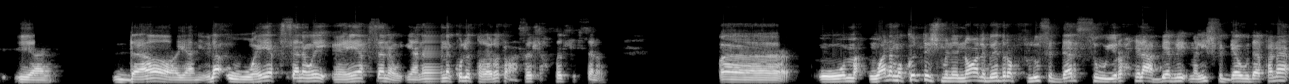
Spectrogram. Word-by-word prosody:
يعني 105 Hz, -3 st, 0 dB, 0.6 s
ده 120 Hz, +1 st, +1 dB
آه، 145 Hz, -5 st, +4 dB
يعني 105 Hz, 0 st, -2 dB
لأ 175 Hz, -, +2 dB
وهي 125 Hz, +7 st, +2 dB
في 180 Hz, -1 st, -14 dB
ثانوي 150 Hz, 0 st, +1 dB
هي 120 Hz, +6 st, +1 dB
في 145 Hz, -, -15 dB
ثانوي، 130 Hz, -11 st, -1 dB
يعني 115 Hz, +3 st, -1 dB
أنا 150 Hz, +1 st, 0 dB
كلّ 170 Hz, +2 st, 0 dB
التغيّرات 150 Hz, -2 st, -1 dB
اللي -, -, -4 dB
حصلِت 140 Hz, -, -4 dB
لي، -, -, -13 dB
حصلِت -, -, -4 dB
لي 385 Hz, -3 st, -19 dB
في 410 Hz, -, -26 dB
ثانوي. -, -, -6 dB, 1.2 s
آآ 110 Hz, -3 st, +2 dB, 0.4 s
وما 135 Hz, +4 st, +5 dB
وأنا 140 Hz, +10 st, +3 dB
ما 190 Hz, -2 st, +2 dB
كنتش 215 Hz, -3 st, -1 dB
من 150 Hz, -1 st, +1 dB
النوع 155 Hz, +5 st, +3 dB
اللي 165 Hz, -3 st, -1 dB
بيضرب 175 Hz, +3 st, +1 dB
فلوس 170 Hz, -1 st, -3 dB
الدرس 170 Hz, +4 st, -3 dB
ويروح 150 Hz, +3 st, 0 dB
يلعب 165 Hz, -2 st, +1 dB
بيها 155 Hz, -, +2 dB
ب 155 Hz, -3 st, -1 dB
ما 130 Hz, -, -4 dB
ليش 150 Hz, +5 st, -2 dB
في 145 Hz, -, -7 dB
الجو 140 Hz, +2 st, +1 dB
ده، 140 Hz, 0 st, +1 dB
فأنا 180 Hz, +4 st, 0 dB
145 Hz, 200 wpm, -12 LUFS, 120-170 Hz, 1.2 s, وما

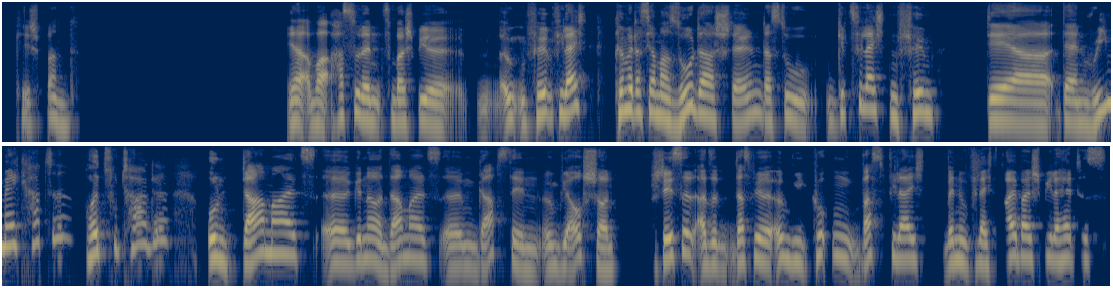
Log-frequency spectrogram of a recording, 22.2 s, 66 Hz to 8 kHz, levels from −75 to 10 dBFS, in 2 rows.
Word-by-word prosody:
Okay, 125 Hz, -, -8 dB
spannend. 125 Hz, 0 st, -7 dB, 2.1 s
Ja, 140 Hz, +1 st, +4 dB
aber 130 Hz, +1 st, +3 dB
hast 160 Hz, +1 st, -1 dB
du 180 Hz, -, +2 dB
denn 145 Hz, -5 st, +4 dB
zum 140 Hz, -, -5 dB
Beispiel 135 Hz, -3 st, +1 dB
irgend -, -, -2 dB
'n -, -, -4 dB
Film 165 Hz, +5 st, +3 dB
vielleicht 180 Hz, +5 st, +4 dB, 0.2 s
können 185 Hz, +2 st, +3 dB
wir -, -, +9 dB
das 185 Hz, -2 st, +1 dB
ja 185 Hz, -, +4 dB
mal 160 Hz, -4 st, +3 dB
so 165 Hz, -, +3 dB
darstellen, 160 Hz, -1 st, +1 dB
dass 140 Hz, -2 st, -1 dB
du 140 Hz, -5 st, -1 dB
gibt's 170 Hz, +6 st, -6 dB
vielleicht 205 Hz, -5 st, 0 dB
'n 155 Hz, -, -1 dB
Film, 180 Hz, +3 st, 0 dB, 0.5 s
der 135 Hz, -3 st, +5 dB
der 135 Hz, -2 st, +3 dB
'n 130 Hz, -, -4 dB
Remake 250 Hz, -, +1 dB
hatte 330 Hz, +4 st, -7 dB
heutzutage 200 Hz, -, -1 dB, 0.3 s
und 160 Hz, -3 st, +2 dB
damals 200 Hz, +3 st, +2 dB
äh, 150 Hz, -1 st, 0 dB
genau, 165 Hz, -3 st, -1 dB
damals, 165 Hz, +4 st, -2 dB
ähm, 130 Hz, 0 st, -4 dB
gab's 130 Hz, +1 st, -4 dB
den 125 Hz, -5 st, -4 dB
irgendwie 130 Hz, +2 st, -3 dB
auch 180 Hz, -, 0 dB
schon. 120 Hz, -2 st, 0 dB, 0.3 s
Verstehst 165 Hz, +7 st, +3 dB
du? 205 Hz, -2 st, +1 dB
Also, 140 Hz, +2 st, +1 dB
dass 155 Hz, +5 st, -2 dB
wir 155 Hz, -4 st, +3 dB
irgendwie 155 Hz, -5 st, -2 dB
gucken, 190 Hz, -3 st, -5 dB
was 190 Hz, -, 0 dB
vielleicht 165 Hz, -2 st, -2 dB
wenn 150 Hz, +3 st, -1 dB
du 155 Hz, -, -1 dB
vielleicht 145 Hz, 0 st, -4 dB
2 175 Hz, +2 st, +2 dB
Beispiele 175 Hz, -1 st, -1 dB
hättest 170 Hz, -, -5 dB
160 Hz, 155 wpm, -22 LUFS, 140-180 Hz, 2.1 s, wir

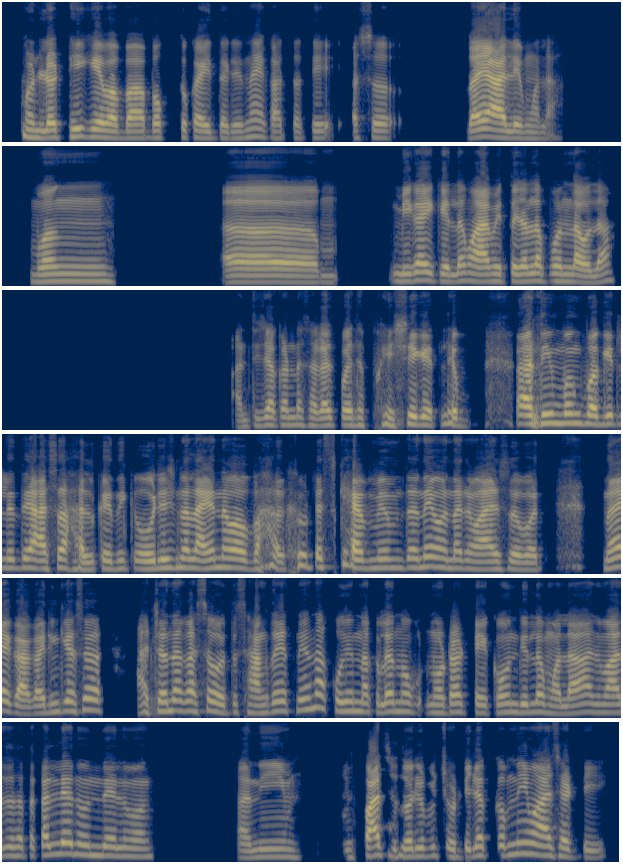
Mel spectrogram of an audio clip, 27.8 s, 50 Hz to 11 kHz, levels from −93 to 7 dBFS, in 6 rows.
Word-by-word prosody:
म्हटलं 165 Hz, -2 st, +3 dB
ठीक 185 Hz, 0 st, -1 dB
आहे 175 Hz, -, +5 dB
बाबा 155 Hz, -1 st, +3 dB
बघतो 160 Hz, +1 st, -7 dB
काहीतरी 155 Hz, -1 st, -4 dB
नाही 185 Hz, +1 st, -5 dB
का 150 Hz, -2 st, -7 dB
तर 150 Hz, -, -11 dB
ते 160 Hz, -, -8 dB, 0.2 s
असं, 160 Hz, -1 st, -6 dB, 0.6 s
दया 175 Hz, +1 st, +9 dB
आली 155 Hz, -2 st, +5 dB
मला. 140 Hz, -, -12 dB, 0.7 s
मग 165 Hz, +1 st, 0 dB, 1.2 s
अ, 150 Hz, -1 st, +2 dB, 0.6 s
मी 170 Hz, -, 0 dB
काय 195 Hz, 0 st, +5 dB
केलं 175 Hz, 0 st, -2 dB
माझ्या 165 Hz, -2 st, +6 dB
मित्राला 170 Hz, +1 st, 0 dB
फोन 175 Hz, -1 st, -2 dB
लावला. 155 Hz, +1 st, +1 dB, 1.9 s
आणि 135 Hz, +1 st, -11 dB
तिच्याकडनं 180 Hz, +2 st, -3 dB
सगळ्यात 170 Hz, 0 st, -1 dB
पहिले 175 Hz, 0 st, -1 dB
पैसे 190 Hz, +1 st, 0 dB
घेतले 180 Hz, -2 st, 0 dB, 0.5 s
आणि 210 Hz, +2 st, +7 dB
मग 220 Hz, 0 st, 0 dB
बघितलं 200 Hz, 0 st, +3 dB
ते 210 Hz, -, +1 dB
असं 200 Hz, +1 st, +5 dB
हलक्यानी 180 Hz, +3 st, -2 dB
की 185 Hz, -, -9 dB
ओरिजनल 200 Hz, +3 st, +1 dB
आहे 190 Hz, +1 st, +7 dB
ना 215 Hz, 0 st, 0 dB
बाबा 190 Hz, -3 st, +3 dB
हा -, -, -3 dB
कुठे 250 Hz, -4 st, -3 dB
स्कॅम-बिम 205 Hz, -3 st, +2 dB
तर 210 Hz, -, 0 dB
नाही 230 Hz, +1 st, +1 dB
होणार 195 Hz, -3 st, 0 dB
माझ्यासोबत, 175 Hz, -2 st, +1 dB, 0.5 s
नाही 225 Hz, +4 st, +4 dB
का. 160 Hz, -4 st, +3 dB
कारण 175 Hz, +5 st, -2 dB
की 225 Hz, -, 0 dB
असं 245 Hz, +2 st, 0 dB, 0.3 s
अचानक 225 Hz, +1 st, 0 dB
असं 220 Hz, +2 st, -4 dB
होतं 195 Hz, -2 st, -2 dB
सांगता 180 Hz, +3 st, 0 dB
येत 225 Hz, -, 0 dB
नाही 250 Hz, +2 st, -4 dB
ना 300 Hz, -, 0 dB
कोणी 220 Hz, -1 st, -3 dB
नकला 205 Hz, -1 st, -2 dB
नो 210 Hz, -1 st, -5 dB
नोटा 185 Hz, +2 st, -1 dB
टेकवून 185 Hz, +2 st, -4 dB
दिलं 195 Hz, +1 st, -3 dB
मला 170 Hz, 0 st, -1 dB
आणि 200 Hz, -, -4 dB
माझं 190 Hz, +2 st, +1 dB
आता 205 Hz, -, -7 dB
कल्याण 250 Hz, +2 st, +1 dB
होऊन 220 Hz, -2 st, -5 dB
जाईल 205 Hz, -2 st, -3 dB
मग 190 Hz, -1 st, -6 dB, 0.7 s
आणि 180 Hz, +3 st, -5 dB, 0.6 s
5 200 Hz, -1 st, +6 dB
गरीबा 190 Hz, +2 st, -3 dB
छोटी 175 Hz, -1 st, -6 dB
रक्कम 215 Hz, +1 st, -5 dB
नाही 255 Hz, +1 st, -3 dB
माझ्यासाठी. 190 Hz, -8 st, 0 dB
185 Hz, 170 wpm, -24 LUFS, 170-205 Hz, 1.9 s, दया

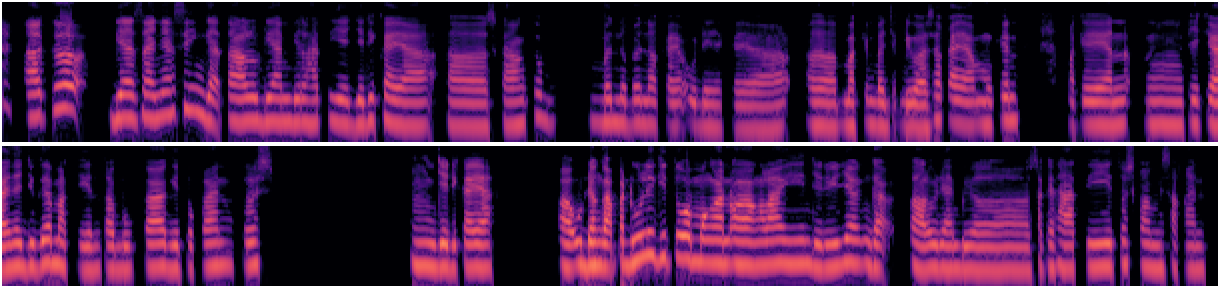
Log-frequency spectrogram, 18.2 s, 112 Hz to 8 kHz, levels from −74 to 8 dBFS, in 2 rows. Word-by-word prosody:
Aku 245 Hz, +5 st, +1 dB, 0.3 s
biasanya 240 Hz, +1 st, 0 dB
sih 310 Hz, -, -3 dB
nggak 220 Hz, -5 st, -1 dB
terlalu 215 Hz, -1 st, +1 dB
diambil 210 Hz, 0 st, -1 dB
hati 205 Hz, +1 st, -5 dB
ya, 205 Hz, -, 0 dB
jadi 200 Hz, +2 st, -2 dB
kayak, 195 Hz, -3 st, +1 dB, 0.2 s
eee, 185 Hz, -1 st, -2 dB
sekarang 195 Hz, +2 st, -5 dB
tuh 235 Hz, -4 st, -9 dB, 0.3 s
bener-bener 205 Hz, -1 st, -4 dB
kayak 185 Hz, 0 st, -7 dB
udah 185 Hz, -1 st, -5 dB, 0.2 s
kayak, 170 Hz, -1 st, -5 dB, 0.3 s
eee, 190 Hz, -1 st, 0 dB
makin 190 Hz, +1 st, -4 dB
beranjak 185 Hz, -1 st, -4 dB
dewasa, 180 Hz, +2 st, 0 dB
kayak 195 Hz, -2 st, 0 dB
mungkin 195 Hz, +3 st, -3 dB, 0.4 s
makin, 195 Hz, 0 st, -1 dB
mmm, 195 Hz, -1 st, -4 dB
pikirannya 200 Hz, 0 st, +2 dB
juga 210 Hz, +3 st, +2 dB
makin 200 Hz, -4 st, -1 dB
terbuka 195 Hz, +2 st, +1 dB
gitu 195 Hz, 0 st, -2 dB
kan, 215 Hz, +1 st, -1 dB
terus 215 Hz, +1 st, -3 dB, 1.0 s
Mmm, 215 Hz, -1 st, +1 dB
jadi 205 Hz, 0 st, +4 dB
kayak, 200 Hz, 0 st, +5 dB, 0.5 s
eee, 205 Hz, -, +6 dB
udah 215 Hz, -, +6 dB
nggak 205 Hz, +1 st, +5 dB
peduli 260 Hz, +6 st, +4 dB
gitu 265 Hz, 0 st, +4 dB
omongan 235 Hz, -2 st, +5 dB
orang 220 Hz, -1 st, +6 dB
lain, 225 Hz, 0 st, +3 dB
jadinya 205 Hz, +3 st, +2 dB
enggak 215 Hz, -3 st, -1 dB
terlalu 195 Hz, -3 st, +2 dB
diambil 190 Hz, -1 st, 0 dB, 0.4 s
sakit 195 Hz, +3 st, -6 dB
hati. 195 Hz, +1 st, 0 dB, 0.2 s
Terus 220 Hz, 0 st, -6 dB
kalau 205 Hz, -2 st, -2 dB
misalkan 195 Hz, -1 st, -6 dB
205 Hz, 170 wpm, -25 LUFS, 195-220 Hz, 1.0 s, eee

